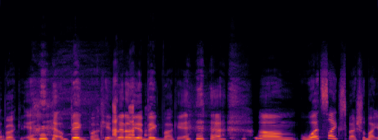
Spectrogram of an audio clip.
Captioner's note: all chuckling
